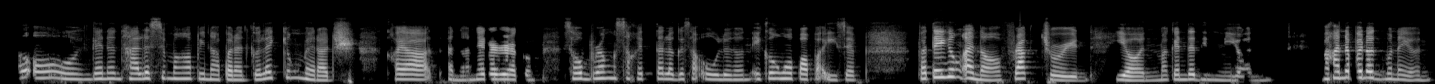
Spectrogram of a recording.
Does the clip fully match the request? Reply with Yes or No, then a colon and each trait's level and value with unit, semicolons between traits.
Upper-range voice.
Yes: high, 240 Hz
